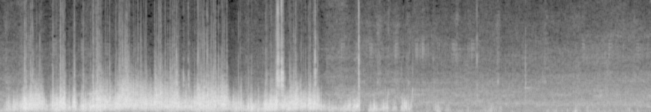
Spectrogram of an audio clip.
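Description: Wind buffeting a handheld camera's microphone: loud for about the first four seconds, with a few knocks, then easing to a low, steady rush.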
